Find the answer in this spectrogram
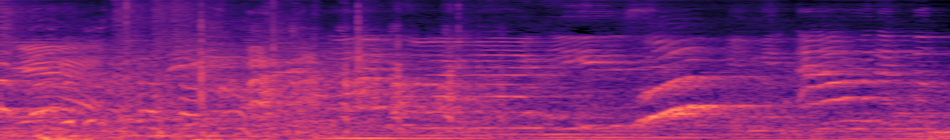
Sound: whoop!

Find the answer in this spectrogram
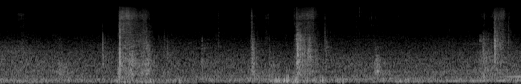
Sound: paper ripping

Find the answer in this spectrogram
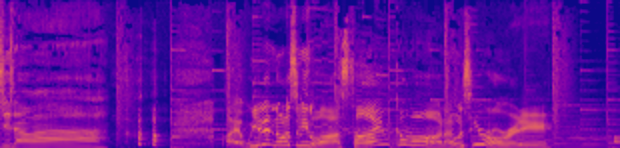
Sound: chuckles

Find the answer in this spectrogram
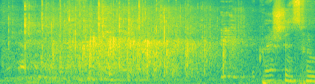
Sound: applause

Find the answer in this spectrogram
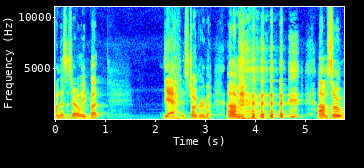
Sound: laughs

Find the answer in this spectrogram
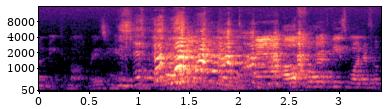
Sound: laughter

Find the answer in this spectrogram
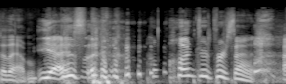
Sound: both laughing

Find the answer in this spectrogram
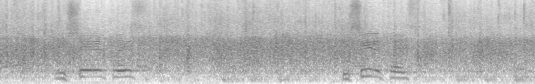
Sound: applause

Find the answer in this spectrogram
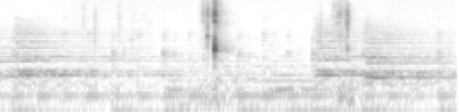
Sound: snapping fingers

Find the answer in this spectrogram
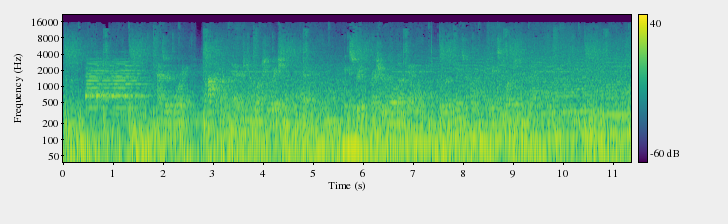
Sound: announcement Chime

